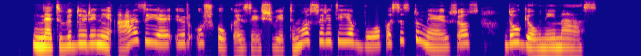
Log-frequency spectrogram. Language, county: Lithuanian, Kaunas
